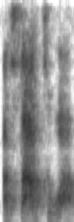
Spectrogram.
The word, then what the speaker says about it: Asantewa: So, like for example, it was this girl that went to school with me, and her name It's ASANTEWA, right?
